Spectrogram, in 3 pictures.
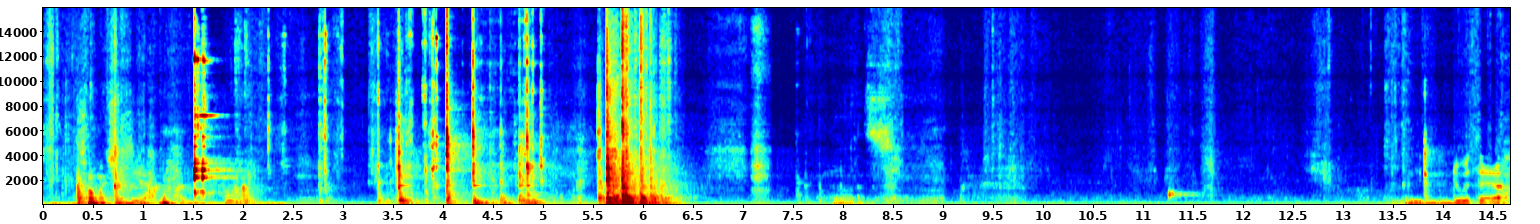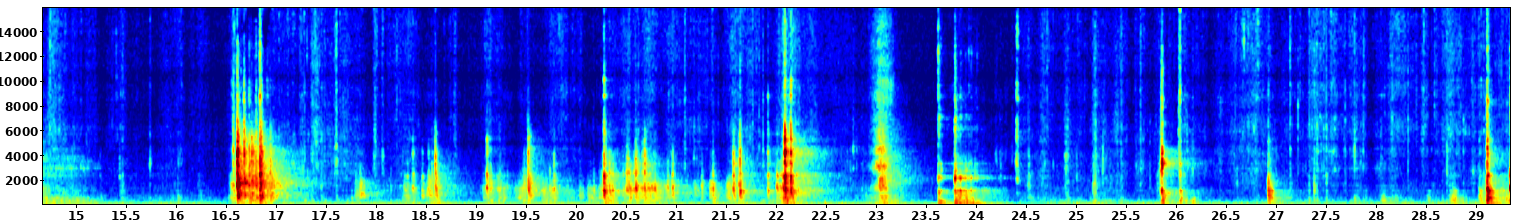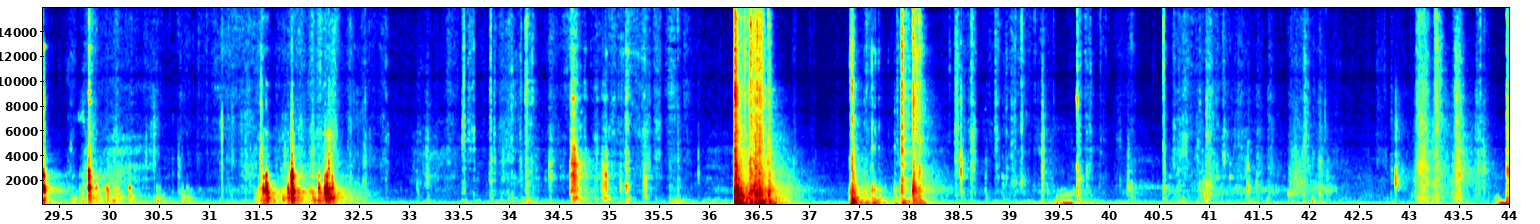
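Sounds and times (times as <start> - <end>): metal tools clinking: 0.4 - 5.1.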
